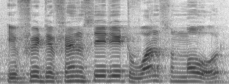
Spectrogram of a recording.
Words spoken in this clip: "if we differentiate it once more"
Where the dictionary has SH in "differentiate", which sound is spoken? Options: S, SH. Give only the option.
S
